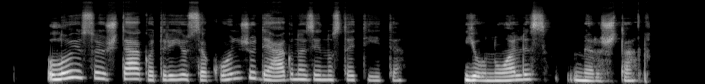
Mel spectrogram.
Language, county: Lithuanian, Vilnius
